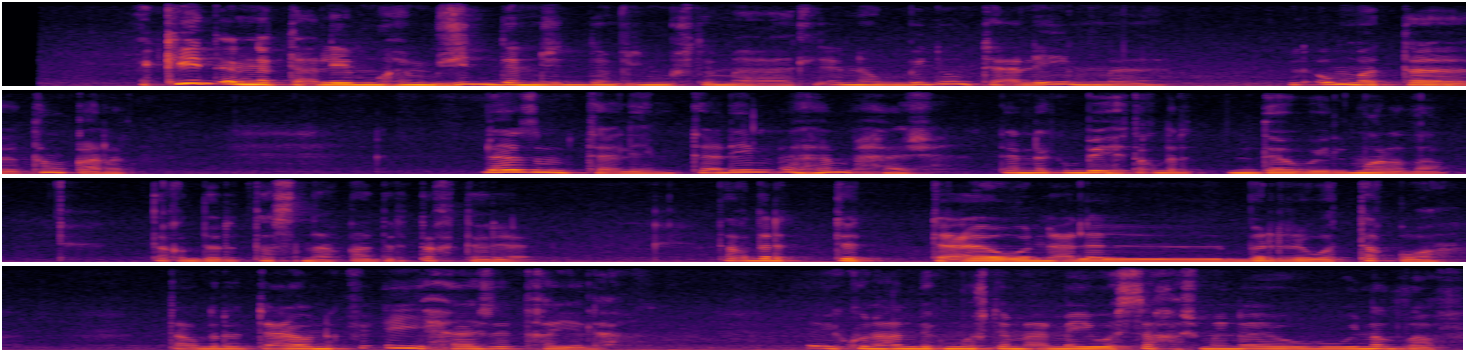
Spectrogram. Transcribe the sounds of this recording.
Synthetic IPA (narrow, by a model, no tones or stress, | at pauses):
ʔækid̪ʔənːət̪ːaʕlimːʊɦəmːʒəd̪ːənʒəd̪ːənfilmʊʒt̪æmaʕat̪ləʔənːhubəd̪unt̪aʕlim | əlʔʊmːat̪t̪ənqɑɾˤəd̪ | læzəmət̪ːaʕlimət̪ːaʕlimʔæɦəmːħaʒḁ | ləʔənːəkbiht̪əqd̪əɾˤt̪d̪æwilmɑɾˤd̪ˤɑ | t̪əqd̪əɾˤt̪əsˤnɑʕqɑd̪əɾˤt̪əxt̪əɾəʕ | t̪əqd̪əɾt̪ːʕawənʕlælbərːwət̪ːɑqwa | t̪əqd̪əɾˤt̪ʕawnəkfiʔəjːħaʒːat̪xæjːəlhæ | jkunʕand̪əkmʊʒt̪æmaʕmæjwæsːəxhæʃmæjjnɑðˤːəf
